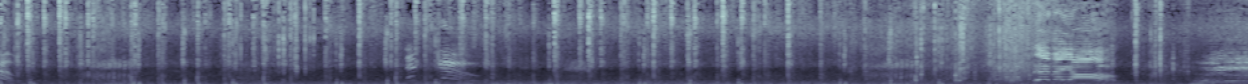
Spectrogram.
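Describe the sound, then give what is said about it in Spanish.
Rapid, steady hoofbeats of a horse galloping in a video game, ridden to escape pursuing soldiers, loud throughout, with a couple of short whinnies rising above the pounding rhythm. “Aquí lo que tenemos que hacer ahora a continuación es correr en el caballo y tratar de evitar que nos, alcancen los soldados para que nos maten o nos secuestren.”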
